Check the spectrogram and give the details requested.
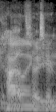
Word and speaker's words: Kylington: Killington, killing Kylington. Kylington. There we go. That's how it's pronounced.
